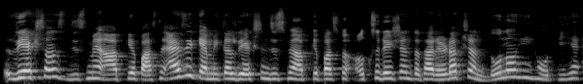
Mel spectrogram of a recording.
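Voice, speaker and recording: A woman teaching an exam-prep lesson. She explains each step and keeps asking the class questions, reads English question text slowly, and coughs now and then. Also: high voice.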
